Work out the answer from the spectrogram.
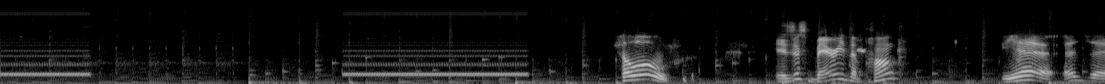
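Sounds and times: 
telephone ring tone: 0:00.0 - 0:01.0, 0:03.4 - 0:05.4
speech: 0:06.2 - 0:06.8, 0:07.8 - 0:09.1, 0:10.0 - 0:11.0.

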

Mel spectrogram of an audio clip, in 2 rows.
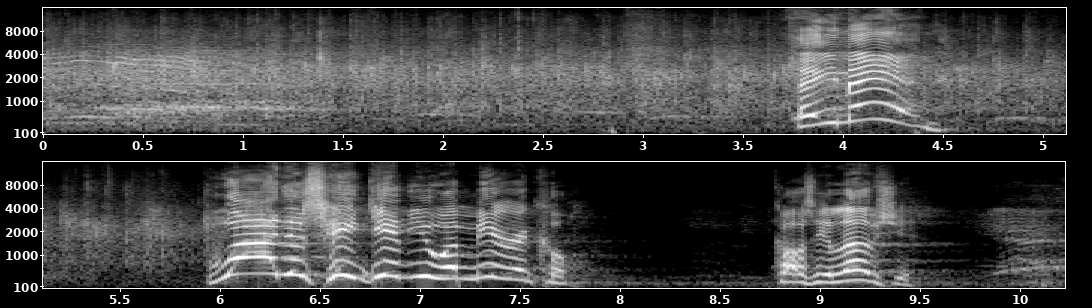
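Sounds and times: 
audience clapping: 0:00.0 - 0:06.6
speech: 0:03.8 - 0:04.6, 0:05.9 - 0:07.8, 0:08.8 - 0:09.6.

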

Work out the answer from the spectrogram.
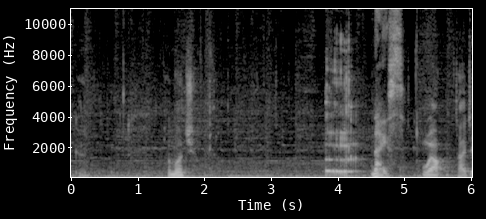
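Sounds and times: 
speech: 0:01.4 - 0:02.0, 0:03.8 - 0:06.0
loud low rumbling burp: 0:03.8 - 0:04.4.

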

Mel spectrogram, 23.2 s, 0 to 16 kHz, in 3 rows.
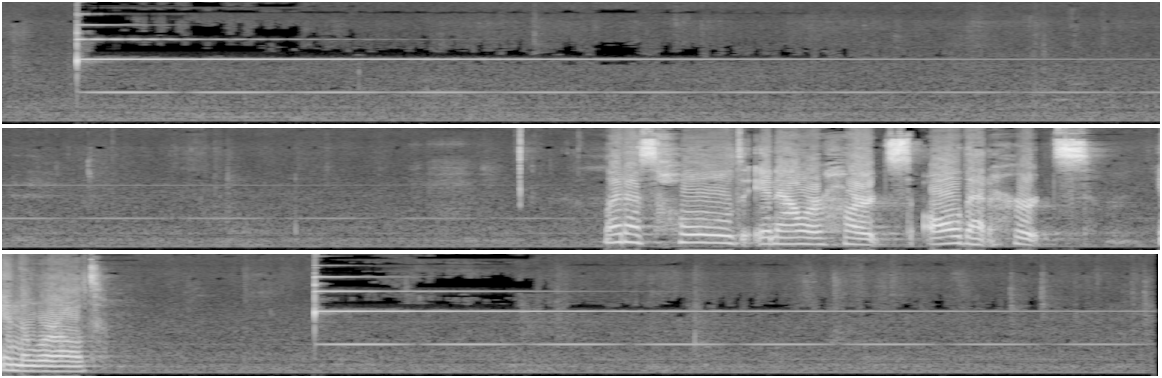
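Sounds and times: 
quiet hum: 0:00.0 - 0:23.1
chime struck and ringing: 0:00.5 - 0:10.6, 0:17.6 - 0:23.1
speech: 0:11.8 - 0:16.2.

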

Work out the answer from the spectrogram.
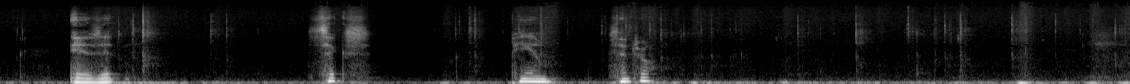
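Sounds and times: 
speech: 0:00.8 - 0:01.3, 0:03.2 - 0:03.7, 0:05.2 - 0:06.6
typing on a computer keyboard: 0:01.1 - 0:02.4, 0:04.4 - 0:05.6, 0:06.6 - 0:11.2.

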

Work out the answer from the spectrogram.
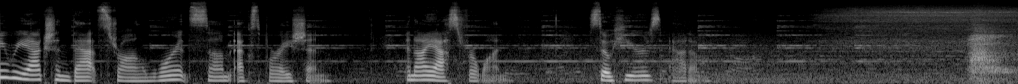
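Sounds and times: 
speech: 0:00.0 - 0:03.4, 0:04.0 - 0:05.2, 0:05.9 - 0:07.2
Amtrak passenger train steady mechanical hum: 0:00.0 - 0:10.1
faint tonal whine of passenger train: 0:00.0 - 0:10.1
short loud hiss of released air from passenger train: 0:08.2 - 0:10.1.

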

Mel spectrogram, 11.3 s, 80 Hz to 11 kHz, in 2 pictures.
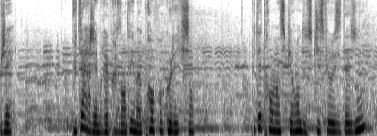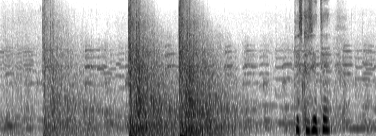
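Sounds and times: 
speech: 0:00.0 - 0:00.3, 0:01.1 - 0:03.0, 0:03.8 - 0:05.8, 0:10.1 - 0:11.0
sharp distant bangs with booming echo: 0:06.3 - 0:09.5.

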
